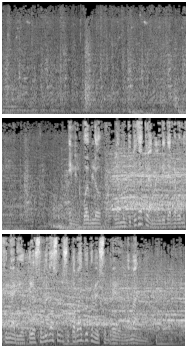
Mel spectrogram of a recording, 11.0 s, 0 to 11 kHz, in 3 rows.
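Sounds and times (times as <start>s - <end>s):
faint rhythmic clatter of train: 0.0s - 5.5s
train carrying soldiers rolling along the track: 0.0s - 11.0s
speech: 5.3s - 10.7s.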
